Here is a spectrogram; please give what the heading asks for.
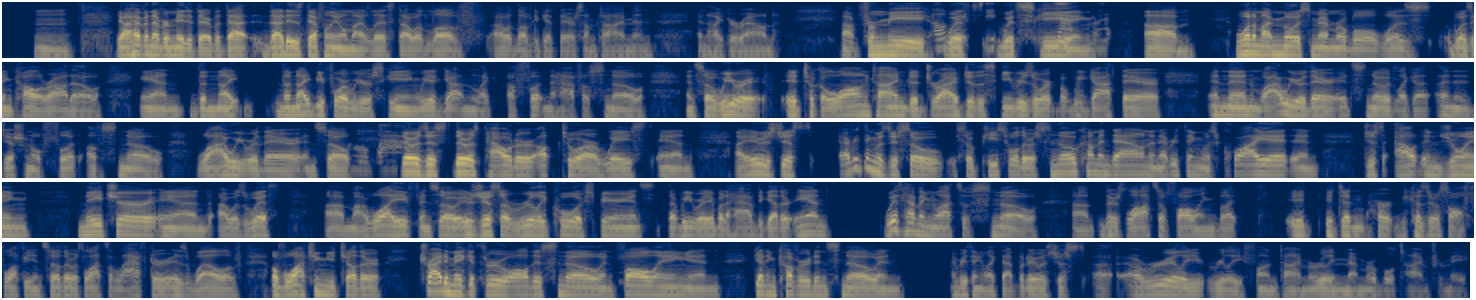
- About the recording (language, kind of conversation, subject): English, unstructured, What is your favorite outdoor activity to do with friends?
- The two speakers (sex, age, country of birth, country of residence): female, 40-44, United States, United States; male, 45-49, United States, United States
- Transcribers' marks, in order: tapping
